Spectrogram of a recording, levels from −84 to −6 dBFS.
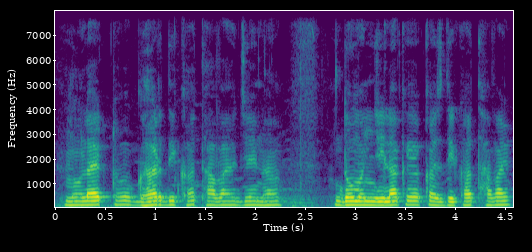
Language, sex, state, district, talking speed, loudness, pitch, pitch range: Chhattisgarhi, male, Chhattisgarh, Bilaspur, 185 wpm, -17 LUFS, 150 Hz, 150-155 Hz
